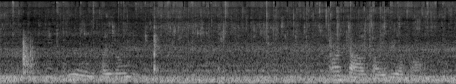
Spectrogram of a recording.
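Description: XO sauce fries in a pan while oyster-sauce braised shiitake mushrooms are being made. A steady sizzle carries through the whole clip, and brief voices cut in over it now and then.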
